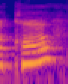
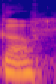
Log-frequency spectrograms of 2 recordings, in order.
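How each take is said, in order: First: قاف said thick with a back-of-throat q; heavy qaf. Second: قاف said as a light "kaaf"; thin kaf. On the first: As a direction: fill the mouth on a heavy قاف. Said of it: "یہ موٹا قاف". (موٹا قاف) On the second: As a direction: use a thin, forward k for قاف. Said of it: "یہ باریک قاف". (باریک کاف) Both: Shown as a demonstration.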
